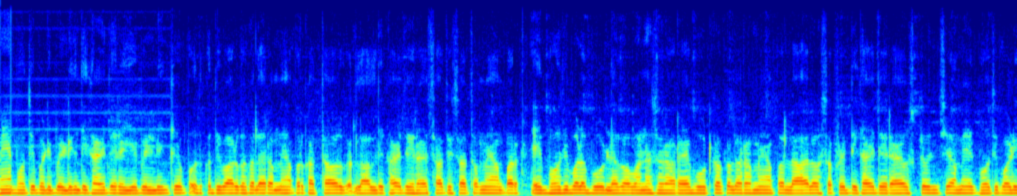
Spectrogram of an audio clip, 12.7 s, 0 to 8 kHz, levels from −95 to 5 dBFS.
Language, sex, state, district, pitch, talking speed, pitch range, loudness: Hindi, male, Andhra Pradesh, Chittoor, 130 Hz, 285 wpm, 130-135 Hz, -18 LUFS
